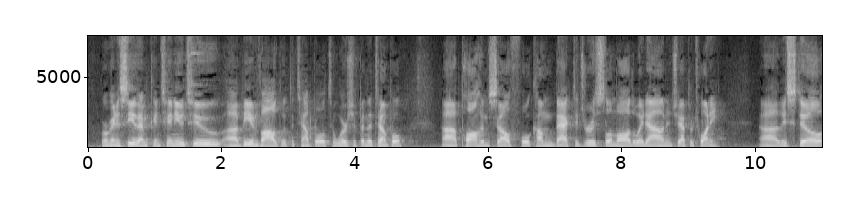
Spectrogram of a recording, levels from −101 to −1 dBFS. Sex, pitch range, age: male, 120-150 Hz, 40-59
